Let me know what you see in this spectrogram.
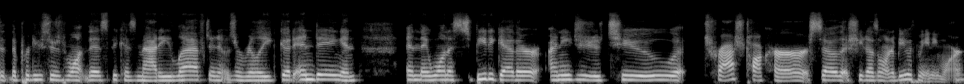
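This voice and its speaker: Over a silent background in a very clean recording, a woman speaks at a medium pitch and a fairly quick pace. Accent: Southern US. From US South. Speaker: podcaster. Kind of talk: casual chat.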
